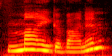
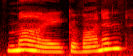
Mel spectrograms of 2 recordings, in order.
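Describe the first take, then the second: Both takes have the same delivery.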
